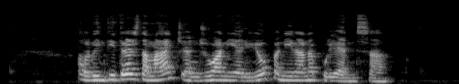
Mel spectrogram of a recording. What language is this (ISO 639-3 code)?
cat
